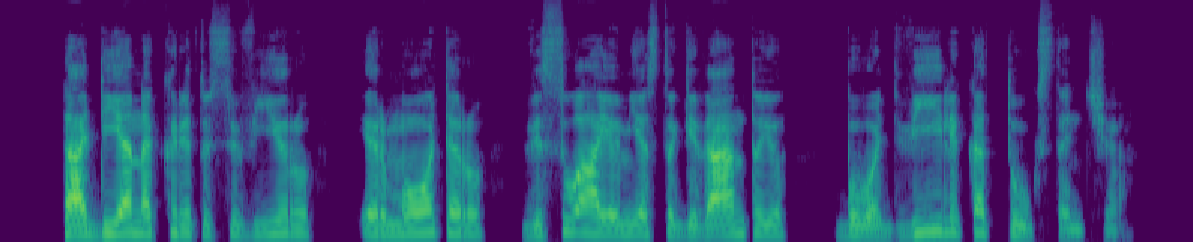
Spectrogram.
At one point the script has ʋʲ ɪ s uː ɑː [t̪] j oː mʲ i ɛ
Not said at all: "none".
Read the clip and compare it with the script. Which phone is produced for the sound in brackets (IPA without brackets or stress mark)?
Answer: none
